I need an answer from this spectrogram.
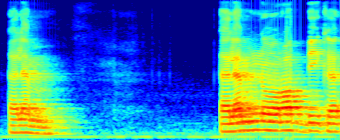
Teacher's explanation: സാക്കിനത്ത മീമിന് ഇൽഹാർ ഷഫവി നൽകി മണിക്കാതെ വെളിവാക്കണം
